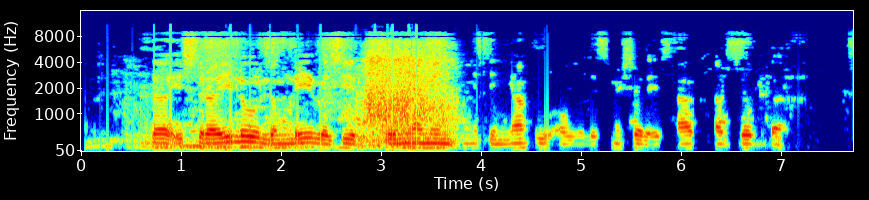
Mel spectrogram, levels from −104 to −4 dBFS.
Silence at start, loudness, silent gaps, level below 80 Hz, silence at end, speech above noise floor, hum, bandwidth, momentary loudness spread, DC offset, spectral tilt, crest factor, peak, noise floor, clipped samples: 0.05 s; -19 LUFS; 7.40-7.61 s; -52 dBFS; 0 s; 21 dB; none; 11 kHz; 15 LU; under 0.1%; -4.5 dB/octave; 18 dB; -2 dBFS; -41 dBFS; under 0.1%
